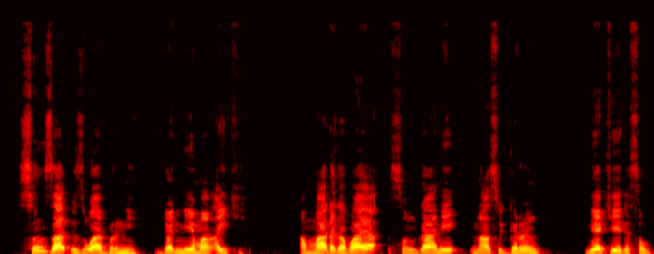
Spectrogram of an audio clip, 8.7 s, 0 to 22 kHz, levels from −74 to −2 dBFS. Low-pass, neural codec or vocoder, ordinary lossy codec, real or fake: none; none; none; real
